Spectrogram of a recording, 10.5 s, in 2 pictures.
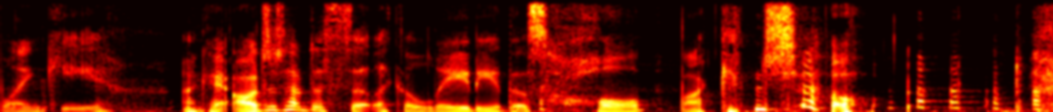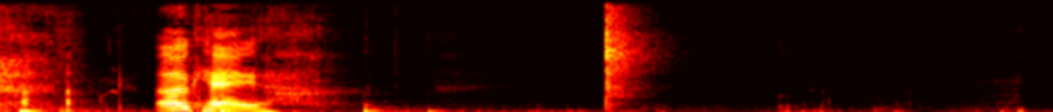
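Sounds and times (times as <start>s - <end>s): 
speech: 0.1s - 4.5s, 5.2s - 6.8s
laughter: 4.0s - 5.8s
hand clap: 8.3s - 8.6s.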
